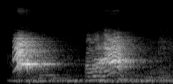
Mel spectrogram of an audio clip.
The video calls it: Jeepers Great Dane piggy Barking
